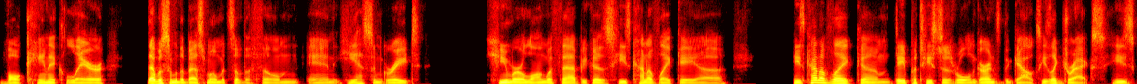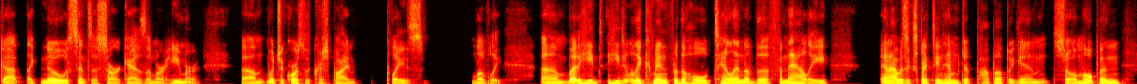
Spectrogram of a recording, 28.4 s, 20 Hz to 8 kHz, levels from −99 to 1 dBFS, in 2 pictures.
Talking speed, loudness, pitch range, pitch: 190 wpm, -27 LUFS, 90-110 Hz, 95 Hz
